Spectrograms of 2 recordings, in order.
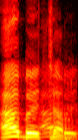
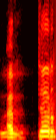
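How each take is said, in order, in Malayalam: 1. b ശബ്ദം പ്രതിധ്വനിക്കുന്ന കുതിപ്പോടെ വിടുന്നു. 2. b ശബ്ദം കുതിപ്പില്ലാതെ നിശബ്ദമായി പിടിച്ചുനിർത്തുന്നു. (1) "എങ്ങനെ പറയണം?" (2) "അബ്തർ എന്ന് പറഞ്ഞാൽ തെറ്റാണ്"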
